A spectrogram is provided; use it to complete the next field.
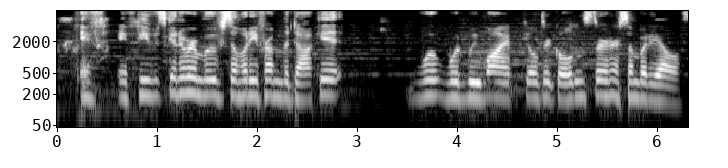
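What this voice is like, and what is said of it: Whispering. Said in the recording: “can I whisper too?”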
